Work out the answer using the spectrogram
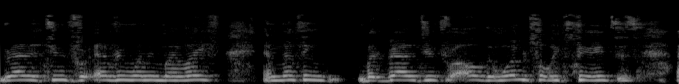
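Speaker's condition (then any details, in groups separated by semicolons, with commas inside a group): Cerebral palsy; power wheelchair user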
